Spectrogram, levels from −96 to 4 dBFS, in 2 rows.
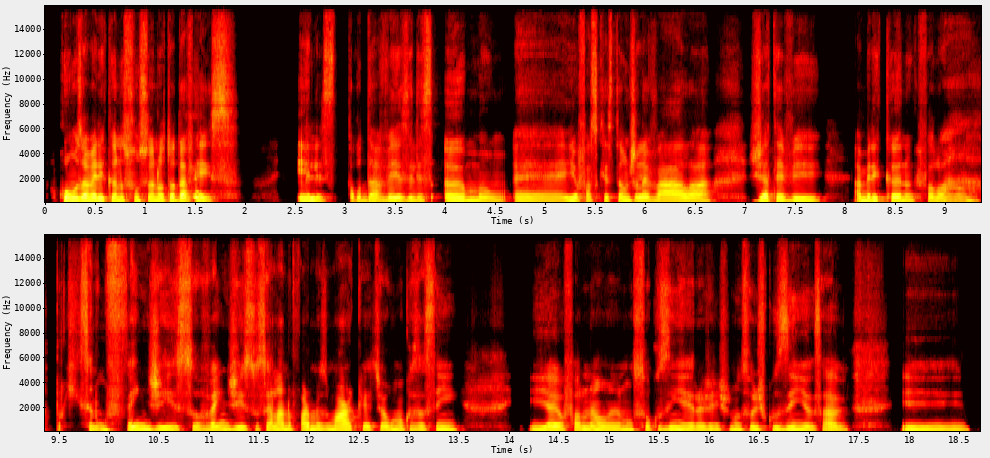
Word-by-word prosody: Com 225 Hz, -, +7 dB
os 230 Hz, -, +6 dB
americanos 205 Hz, 0 st, +6 dB
funcionou 220 Hz, -2 st, +1 dB
toda 205 Hz, +2 st, +6 dB
vez. 475 Hz, -, -1 dB, 0.6 s
Eles 195 Hz, +1 st, +2 dB
toda 255 Hz, +10 st, -1 dB
vez, 235 Hz, -1 st, +2 dB
eles 245 Hz, +3 st, -3 dB
amam. 190 Hz, -6 st, +1 dB
Eh, 165 Hz, -1 st, -2 dB
e -, -, +4 dB
eu 180 Hz, -, +2 dB
faço 185 Hz, +1 st, -6 dB
questão 250 Hz, 0 st, -2 dB
de 230 Hz, -, -2 dB
levar 210 Hz, -6 st, +3 dB
lá. 185 Hz, +2 st, +1 dB, 0.4 s
Já 205 Hz, +2 st, +3 dB
teve 200 Hz, -2 st, 0 dB, 0.3 s
americano 190 Hz, 0 st, +2 dB
que -, -, -17 dB
falou: 200 Hz, +3 st, -2 dB
“Ah, 260 Hz, -8 st, -8 dB
por -, -, -15 dB
que -, -, -17 dB
que -, -, -12 dB
você 345 Hz, -, -4 dB
não 330 Hz, -5 st, -4 dB, 0.2 s
vende 225 Hz, -3 st, +2 dB
isso? 220 Hz, -1 st, -2 dB
Vende 220 Hz, +5 st, -1 dB
isso, 225 Hz, -3 st, -5 dB
sei 225 Hz, +3 st, -2 dB
lá, 215 Hz, -1 st, +3 dB
no 195 Hz, -, -1 dB
Farmers 195 Hz, 0 st, 0 dB
Market", 180 Hz, -2 st, +1 dB
alguma 185 Hz, +1 st, -1 dB
coisa 185 Hz, 0 st, -6 dB
assim. 190 Hz, +1 st, -2 dB, 0.7 s
E 190 Hz, +1 st, -1 dB
aí 185 Hz, -, +4 dB
eu 195 Hz, -, +1 dB
falo: 210 Hz, +3 st, -3 dB
“Não. 200 Hz, -9 st, +1 dB
Eu 180 Hz, +1 st, -1 dB
não 205 Hz, +1 st, -3 dB
sou -, -, -7 dB
cozinheira, 205 Hz, -5 st, -1 dB
gente. 180 Hz, +1 st, -5 dB
Não 185 Hz, -1 st, -2 dB
sou 185 Hz, -, -3 dB
de 185 Hz, -, -5 dB
cozinha, 195 Hz, -6 st, -1 dB
sabe?”. 170 Hz, +2 st, -2 dB, 0.5 s
E 175 Hz, -2 st, -2 dB
195 Hz, 185 wpm, -24 LUFS, 185-220 Hz, 0.7 s, Com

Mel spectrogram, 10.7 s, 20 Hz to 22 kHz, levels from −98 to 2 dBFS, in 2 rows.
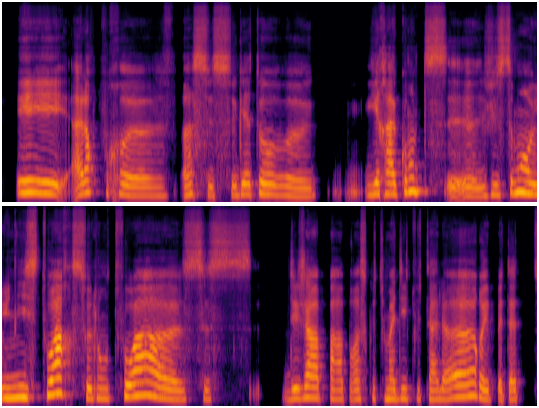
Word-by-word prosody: Et 230 Hz, -3 st, +3 dB
alors 230 Hz, +3 st, 0 dB
pour, 230 Hz, -, -13 dB
heu, 170 Hz, -2 st, -2 dB, 0.2 s
ah 190 Hz, +2 st, -3 dB
ce 195 Hz, -4 st, -5 dB
ce 180 Hz, -, -5 dB
gâteau, 200 Hz, +2 st, -1 dB, 0.2 s
heu, 160 Hz, -1 st, -4 dB, 0.3 s
i 240 Hz, -1 st, -18 dB
il -, -, +5 dB
raconte 240 Hz, +5 st, +1 dB
s 255 Hz, -, -4 dB
heu, 165 Hz, 0 st, -3 dB
justement 210 Hz, +5 st, +1 dB
une 205 Hz, +2 st, +3 dB
histoire 235 Hz, +8 st, +6 dB
selon 195 Hz, -1 st, -3 dB
toi, 245 Hz, +3 st, +4 dB, 0.2 s
heu, 175 Hz, -, -7 dB
ce 180 Hz, +1 st, -7 dB
s 180 Hz, -, -9 dB, 0.3 s
déjà, 195 Hz, +4 st, +2 dB
par 195 Hz, -3 st, -5 dB
rapport 185 Hz, -1 st, -7 dB
à -, -, -3 dB
ce -, -, -9 dB
que -, -, -13 dB
tu 190 Hz, -, -9 dB
m'as 190 Hz, -, 0 dB
dit 195 Hz, +1 st, -5 dB
tout 185 Hz, -, -15 dB
à 180 Hz, 0 st, -3 dB
l'heure 220 Hz, +5 st, +2 dB
et 180 Hz, -, 0 dB
peut-être 175 Hz, 0 st, -6 dB
200 Hz, 200 wpm, -24 LUFS, 180-230 Hz, 0.3 s, histoire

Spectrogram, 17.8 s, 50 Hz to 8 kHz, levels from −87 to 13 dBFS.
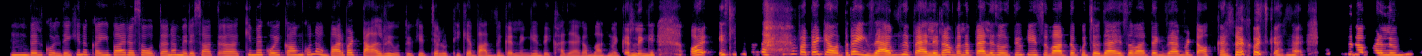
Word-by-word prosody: हुँ, 265 Hz, -, +1 dB
बिल्कुल। 270 Hz, 0 st, -4 dB
देखिए 255 Hz, +4 st, -4 dB
न 320 Hz, -, -3 dB
कई 270 Hz, 0 st, -3 dB
बार 290 Hz, +1 st, 0 dB
ऐसा 280 Hz, +1 st, -2 dB
होता 255 Hz, -3 st, -4 dB
है 250 Hz, -, -2 dB
न 290 Hz, +1 st, 0 dB
मेरे 245 Hz, -2 st, -2 dB
साथ 245 Hz, -1 st, -6 dB
अ, 240 Hz, +1 st, -3 dB
कि 290 Hz, -, -2 dB
मैं 300 Hz, +1 st, +1 dB
कोई 280 Hz, -1 st, -2 dB
काम 285 Hz, +1 st, 0 dB
को 315 Hz, -, -6 dB
न 360 Hz, -3 st, -3 dB
बार-बार 260 Hz, +5 st, +1 dB
टाल 220 Hz, +1 st, +1 dB
रही 225 Hz, 0 st, -2 dB
हूँ 185 Hz, -3 st, -5 dB
क्योंकि 200 Hz, +4 st, -7 dB
चलो 230 Hz, +1 st, -6 dB
ठीक 230 Hz, -1 st, -12 dB
है 215 Hz, -, -2 dB
बाद 180 Hz, 0 st, -3 dB
में 200 Hz, -, -7 dB
कर 180 Hz, -1 st, -5 dB
लेंगे। 180 Hz, +3 st, -9 dB
देखा 175 Hz, -1 st, -10 dB
जाएगा 185 Hz, +3 st, -9 dB
बाद 185 Hz, -1 st, -7 dB
में 180 Hz, +1 st, -7 dB
कर 200 Hz, -, -1 dB
लेंगे। 230 Hz, +3 st, -1 dB, 0.4 s
और 300 Hz, +4 st, +6 dB, 0.2 s
इसलिए 335 Hz, +4 st, -2 dB
पता 340 Hz, +1 st, 0 dB
है 395 Hz, +4 st, -4 dB
पता 335 Hz, 0 st, +2 dB
है 350 Hz, -, +3 dB
क्या 330 Hz, -5 st, +4 dB
होता 275 Hz, -1 st, +1 dB
है 370 Hz, -, +6 dB
न -, -, +5 dB
एग्ज़ाम 265 Hz, +3 st, +6 dB
से 330 Hz, -, +2 dB
पहले 265 Hz, -3 st, +5 dB
न 295 Hz, +3 st, +3 dB
मतलब 275 Hz, +2 st, -1 dB
पहले 270 Hz, +1 st, +6 dB
सोचती 280 Hz, -1 st, -1 dB
हूँ 300 Hz, -, -3 dB
कि 295 Hz, -2 st, -3 dB
इस 285 Hz, 0 st, -4 dB
बार 280 Hz, 0 st, +7 dB
तो 280 Hz, -, +1 dB
कुछ 265 Hz, -1 st, -6 dB
हो 250 Hz, -, +3 dB
जाए 270 Hz, +1 st, +5 dB
इस 250 Hz, +2 st, -9 dB
बार 270 Hz, 0 st, +3 dB
तो 270 Hz, +2 st, -3 dB
एग्ज़ाम 250 Hz, 0 st, 0 dB
में 280 Hz, -, -3 dB
टॉप 250 Hz, +1 st, -1 dB
करना 270 Hz, +3 st, +2 dB
है, 320 Hz, -, +7 dB
कुछ 330 Hz, -3 st, +2 dB
करना 265 Hz, 0 st, -2 dB
है। -, -, -6 dB, 0.3 s
इतना 360 Hz, -7 st, -2 dB, 0.2 s
पढ़ 290 Hz, 0 st, +4 dB
लूँगी 285 Hz, +4 st, 0 dB
270 Hz, 255 wpm, -21 LUFS, 240-290 Hz, 0.4 s, बार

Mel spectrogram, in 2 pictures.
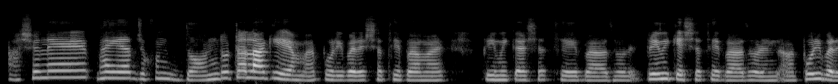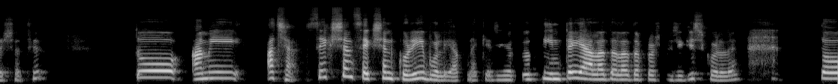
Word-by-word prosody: আসলে 300 Hz, +8 st, -5 dB, 0.5 s
ভাইয়া 290 Hz, 0 st, +1 dB, 0.2 s
যখন 250 Hz, +3 st, -8 dB, 0.2 s
দ্বন্দ্বটা 245 Hz, +10 st, -3 dB
লাগে 285 Hz, -1 st, +7 dB, 0.2 s
আমার, 200 Hz, -2 st, -7 dB
পরিবারের 200 Hz, -1 st, -2 dB
সাথে 210 Hz, +1 st, -9 dB
বা 195 Hz, -, 0 dB
আমার 195 Hz, 0 st, -4 dB, 0.4 s
প্রেমিকার 210 Hz, -1 st, -2 dB
সাথে 210 Hz, 0 st, -10 dB, 0.2 s
বা 190 Hz, -, -3 dB, 0.2 s
ধরেন, 195 Hz, 0 st, -9 dB
প্রেমিকের 245 Hz, -2 st, +1 dB
সাথে 205 Hz, +1 st, -7 dB
বা 190 Hz, -, 0 dB, 0.2 s
ধরেন 185 Hz, -1 st, -4 dB
আমার 195 Hz, -, -8 dB
পরিবারের 220 Hz, -7 st, 0 dB
সাথে। 275 Hz, -, -13 dB, 1.0 s
তো -, -, -1 dB, 0.6 s
আমি 275 Hz, +3 st, +4 dB, 0.6 s
আচ্ছা, 295 Hz, 0 st, 0 dB, 0.3 s
সেকশন, 335 Hz, +3 st, +2 dB
সেকশন 265 Hz, +2 st, +5 dB
করেই 245 Hz, +5 st, +5 dB
বলি 195 Hz, -2 st, 0 dB
আপনাকে, 195 Hz, +2 st, -14 dB
যেহেতু 205 Hz, +1 st, -7 dB, 0.2 s
৩ 255 Hz, -2 st, +4 dB
টাই 290 Hz, 0 st, +7 dB
আলাদা, 235 Hz, 0 st, +4 dB
আলাদা 225 Hz, 0 st, +2 dB
প্রশ্ন 215 Hz, 0 st, -7 dB
জিজ্ঞেস 250 Hz, +6 st, -6 dB
করলেন। 200 Hz, +1 st, -3 dB, 0.8 s
তো -, -, +4 dB
220 Hz, 135 wpm, -22 LUFS, 200-265 Hz, 1.0 s, লাগে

